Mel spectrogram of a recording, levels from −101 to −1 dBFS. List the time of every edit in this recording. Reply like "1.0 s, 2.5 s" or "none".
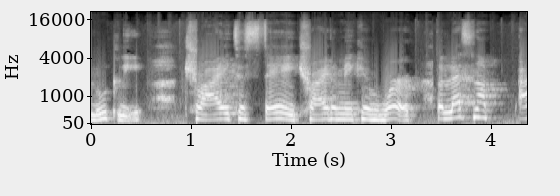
3.4 s

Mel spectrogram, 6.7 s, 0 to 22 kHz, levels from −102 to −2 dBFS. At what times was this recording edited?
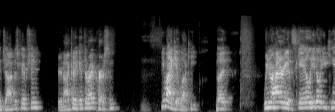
3.2 s, 4.3 s, 5.8 s

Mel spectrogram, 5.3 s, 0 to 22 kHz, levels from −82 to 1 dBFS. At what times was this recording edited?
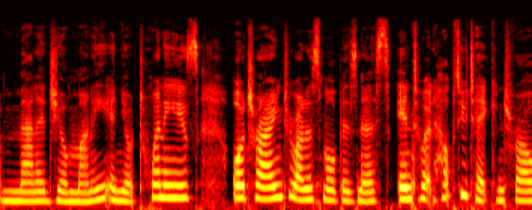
3.8 s

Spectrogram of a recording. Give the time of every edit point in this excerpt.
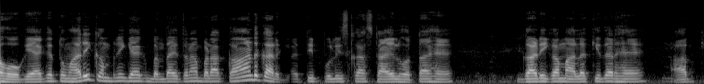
3.0 s

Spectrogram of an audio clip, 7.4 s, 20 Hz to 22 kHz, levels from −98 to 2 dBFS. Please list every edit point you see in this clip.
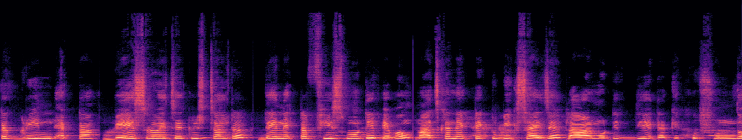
1.0 s, 2.6 s, 4.1 s, 5.6 s

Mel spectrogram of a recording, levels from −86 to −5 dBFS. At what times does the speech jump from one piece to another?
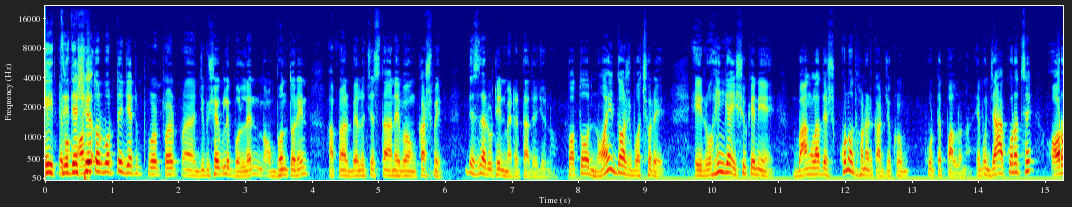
7.7 s

